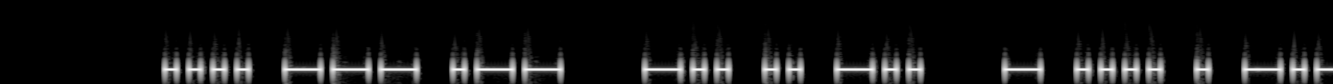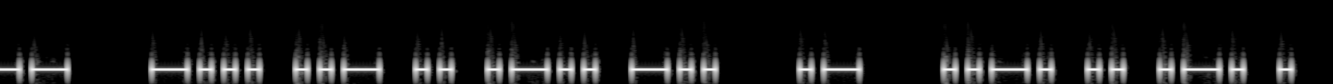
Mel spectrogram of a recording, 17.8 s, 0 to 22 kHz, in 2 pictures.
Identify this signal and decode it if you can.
Morse code, heard as a keyed tone, about 16 wpm, 700 Hz. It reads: HOW DID THEY BUILD A FIRE
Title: Sentences from Top 1000 Words - Review Part 3 - 15wpm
